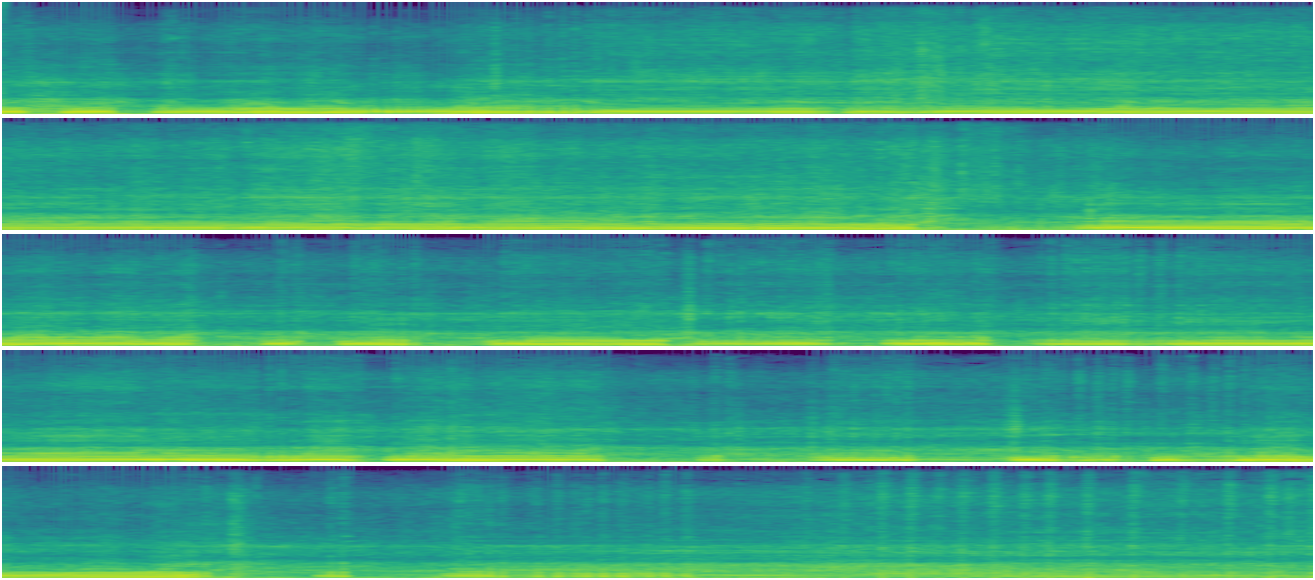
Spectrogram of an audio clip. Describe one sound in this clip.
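A dirt bike engine revs up and down loudly close by.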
